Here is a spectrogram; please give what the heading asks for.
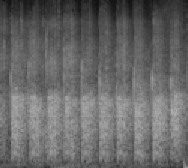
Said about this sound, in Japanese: イエイ、拍手。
